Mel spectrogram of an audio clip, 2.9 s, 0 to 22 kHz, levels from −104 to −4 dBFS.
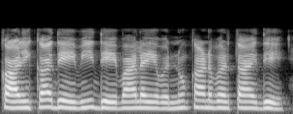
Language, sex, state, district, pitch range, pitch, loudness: Kannada, female, Karnataka, Bidar, 220-235 Hz, 225 Hz, -16 LUFS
